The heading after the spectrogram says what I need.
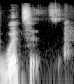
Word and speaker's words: Whitsett: say it means um my last name is what's it but it's spelled with an h and a t that are silent yeah which is actually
